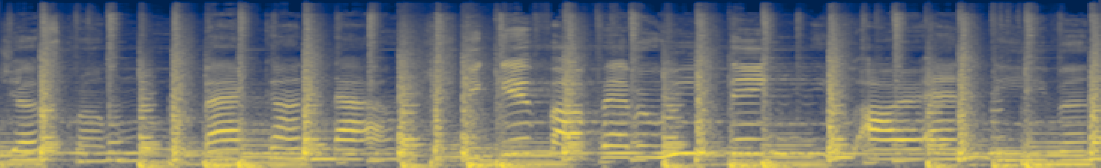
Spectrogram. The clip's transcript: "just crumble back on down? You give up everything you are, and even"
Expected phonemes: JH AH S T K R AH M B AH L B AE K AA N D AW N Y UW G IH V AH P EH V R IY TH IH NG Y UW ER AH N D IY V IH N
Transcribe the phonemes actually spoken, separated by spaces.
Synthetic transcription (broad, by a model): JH AH S T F R AH M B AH B AE K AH N D AW N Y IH G IH V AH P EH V IY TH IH NG Y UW ER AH N IY V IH N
